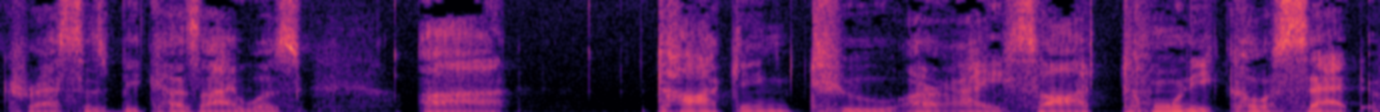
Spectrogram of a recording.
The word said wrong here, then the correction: Coser: who is a guy who used to come, or Coser, that's how you say his name, who used to come into the Eclectic back in the day.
